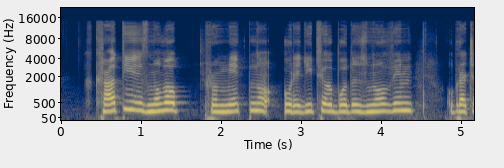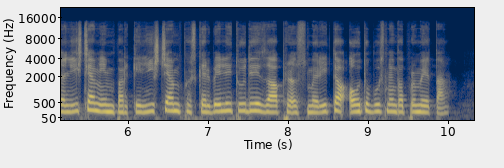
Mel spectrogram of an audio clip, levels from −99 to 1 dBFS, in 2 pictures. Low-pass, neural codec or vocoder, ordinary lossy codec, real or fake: 14.4 kHz; codec, 32 kHz, 1.9 kbps, SNAC; none; fake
